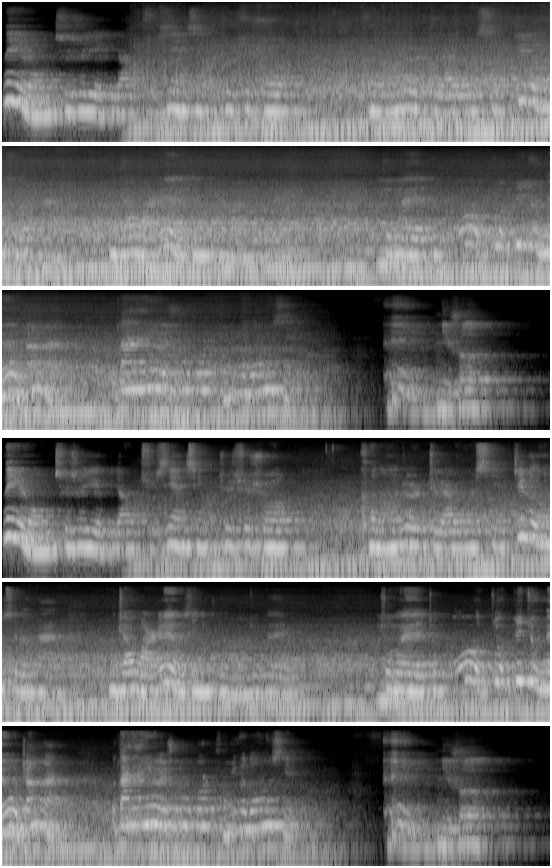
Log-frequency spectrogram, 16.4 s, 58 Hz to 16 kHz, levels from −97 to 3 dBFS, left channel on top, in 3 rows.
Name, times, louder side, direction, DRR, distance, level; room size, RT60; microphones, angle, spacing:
voice 1, 0.0-2.9 3.6-6.1 6.5-8.4 9.3-11.6 12.0-13.9 14.8-15.1, right 2 dB, 70° right, 4 dB, 1.2 m, -28 dB
sound 1, 1.2-14.3, left 4 dB, 80° left, 0.5 m, -33 dB
voice 2, 9.2-9.8 12.1-12.8 14.8-15.7, equal, 20° left, -1 dB, 1.4 m, -36 dB
7.5 x 6.3 x 6.6 m, 1.1 s
head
